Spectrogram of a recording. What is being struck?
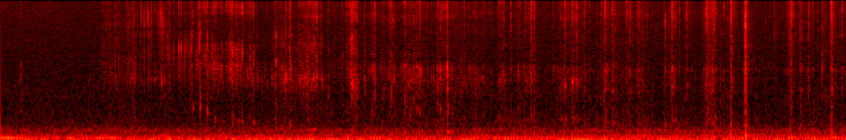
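Plastic bristle bottle-brush tree.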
